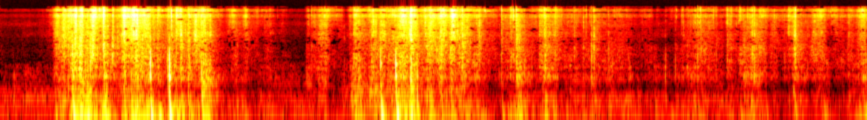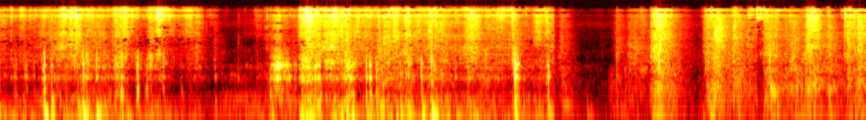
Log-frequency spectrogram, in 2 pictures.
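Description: Crinkly fabric of a cat play tunnel rustling and crackling as a Savannah kitten scrambles about in it, with patters and scratches of paws on the fabric. The noise comes in irregular bursts with short quiet gaps between.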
